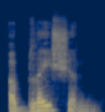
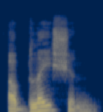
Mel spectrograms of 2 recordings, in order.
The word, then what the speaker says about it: ablation: is pronounced ablation ablation ablation emphasis on the second syllable ablation look at these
